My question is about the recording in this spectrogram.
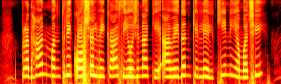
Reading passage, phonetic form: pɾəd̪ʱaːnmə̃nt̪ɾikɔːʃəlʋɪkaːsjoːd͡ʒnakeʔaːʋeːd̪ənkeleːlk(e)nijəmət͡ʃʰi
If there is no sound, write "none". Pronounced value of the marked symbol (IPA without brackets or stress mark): i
